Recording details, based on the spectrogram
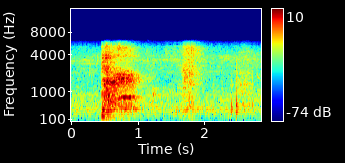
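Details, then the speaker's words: Repeated sneezing by a subject described as wasted, with cats mentioned nearby: one sharp, forceful burst of air, then a fainter second burst and small clicks in a quiet room; ordinary sneeze. "seriously, stop sneezing. What the fuck? Seriously, don't sneeze again, man. you're not allowed to sneeze ever again."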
